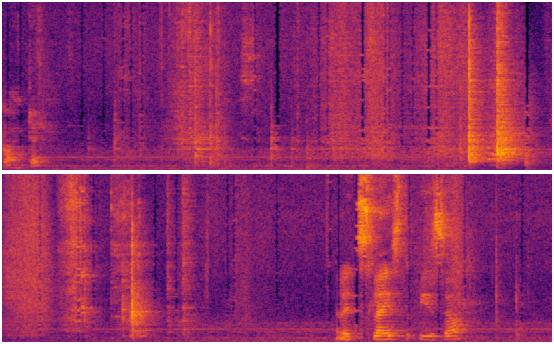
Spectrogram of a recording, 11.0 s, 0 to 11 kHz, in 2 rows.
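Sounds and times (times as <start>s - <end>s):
pizza scraping on metal tray: 3.0s - 6.8s.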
